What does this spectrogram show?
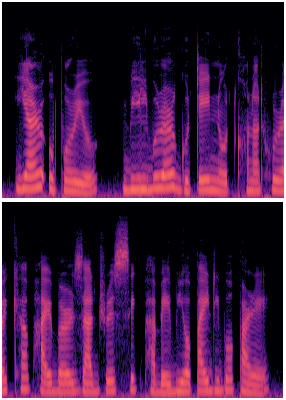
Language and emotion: Assamese, neutral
